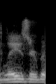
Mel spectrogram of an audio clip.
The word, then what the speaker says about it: Laaser: And, you know, my last name being Laaser, but it's spelled L2A's S-E-R rather than L-A-S-E-R.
